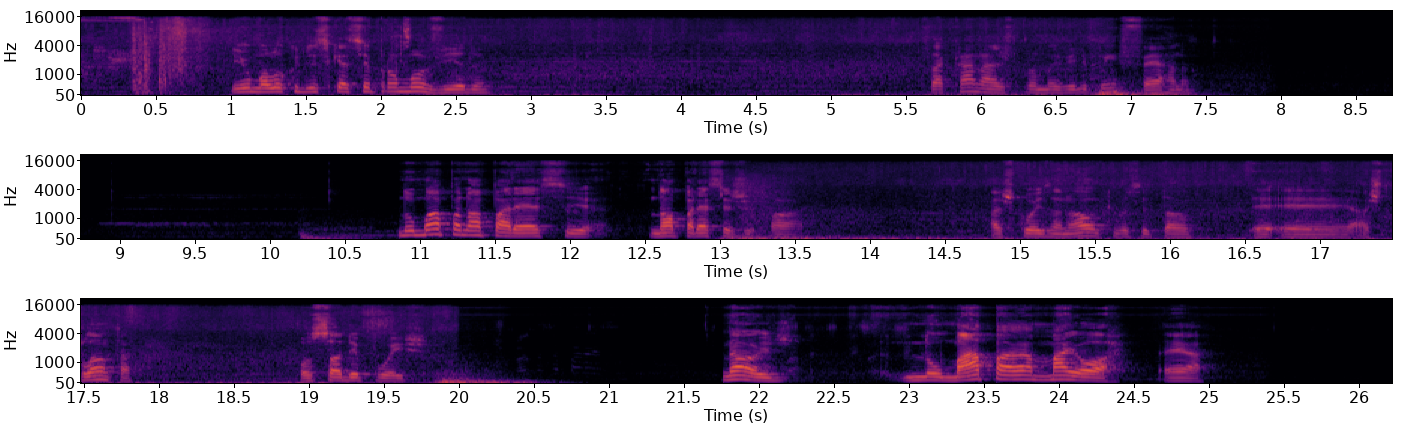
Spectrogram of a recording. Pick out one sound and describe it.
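A middle-aged man talks with animation into a microphone close by.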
